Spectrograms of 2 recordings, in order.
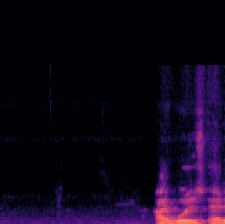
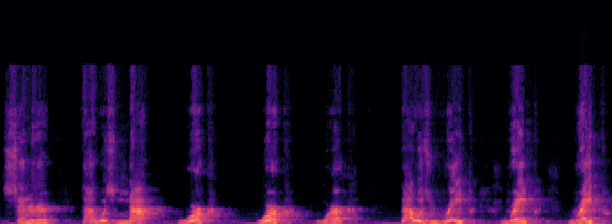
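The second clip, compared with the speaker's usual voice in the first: trembling voice; 7 semitones higher, slower than usual. Retold or imitated. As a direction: survivor pleading with the senator, lightly trembling. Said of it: "with her voice trembling".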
